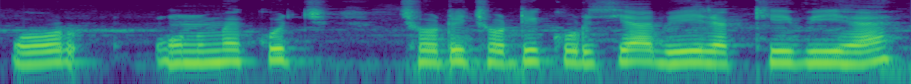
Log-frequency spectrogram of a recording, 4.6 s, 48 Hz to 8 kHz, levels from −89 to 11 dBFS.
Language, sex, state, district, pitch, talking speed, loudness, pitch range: Hindi, male, Uttar Pradesh, Saharanpur, 180 Hz, 130 wpm, -15 LUFS, 175-195 Hz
